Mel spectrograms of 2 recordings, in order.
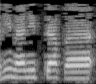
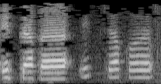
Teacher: الإمالة الصغرى إلى الفتح أقرب · Term: إمالة صغرى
